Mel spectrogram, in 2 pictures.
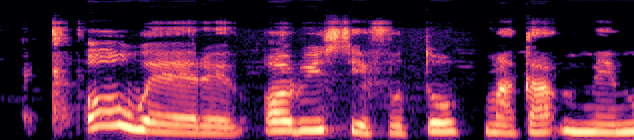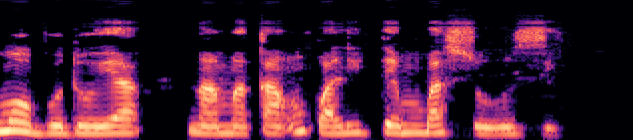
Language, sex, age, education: Igbo, female, 15-29, secondary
